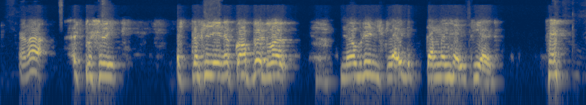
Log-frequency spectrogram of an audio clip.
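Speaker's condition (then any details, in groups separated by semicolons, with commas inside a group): Cerebral palsy; spastic type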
